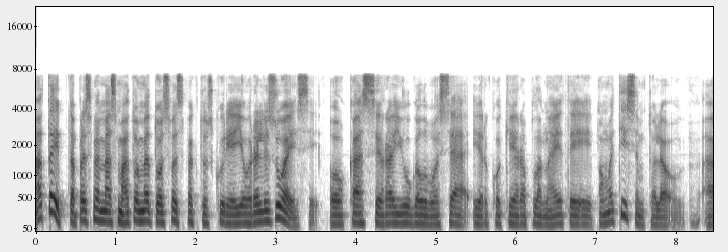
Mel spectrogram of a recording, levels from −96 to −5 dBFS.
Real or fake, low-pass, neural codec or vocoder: real; 7.2 kHz; none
